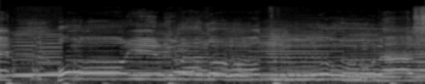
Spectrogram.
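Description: Men singing a Serbian folk song in long, wavering held notes, accompanied by a piano accordion whose bass notes keep a steady beat.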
